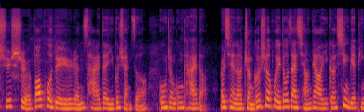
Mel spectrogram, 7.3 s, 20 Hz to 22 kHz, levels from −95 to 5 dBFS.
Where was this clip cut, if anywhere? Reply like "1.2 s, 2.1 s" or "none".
3.2 s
